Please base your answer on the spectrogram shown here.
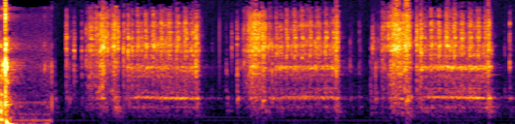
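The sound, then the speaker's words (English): A telephone being dialed: three mechanical whirring bursts, each about a second long with short pauses between, fairly loud, with no voices. “hand me that phone.”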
